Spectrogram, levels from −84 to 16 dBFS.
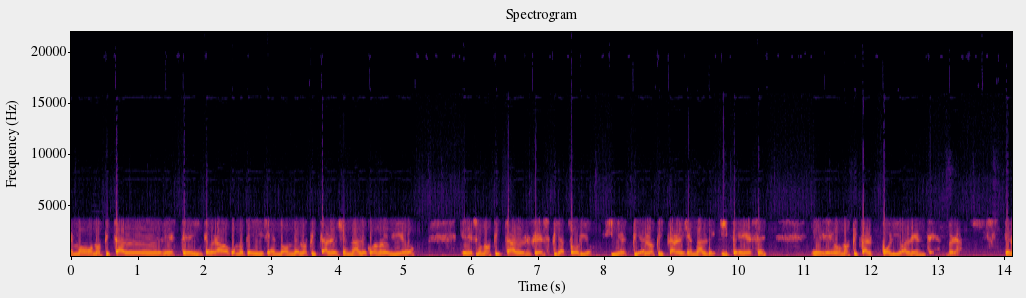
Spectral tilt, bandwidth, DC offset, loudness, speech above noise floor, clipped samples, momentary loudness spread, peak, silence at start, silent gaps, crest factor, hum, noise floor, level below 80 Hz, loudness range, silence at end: -7.5 dB/octave; 7 kHz; under 0.1%; -15 LUFS; 19 dB; under 0.1%; 7 LU; 0 dBFS; 0 s; none; 14 dB; none; -34 dBFS; -44 dBFS; 2 LU; 0 s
